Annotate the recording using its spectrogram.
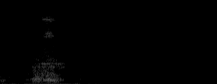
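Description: Near silence on a call line, broken by one brief faint rush of noise about half a second in.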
